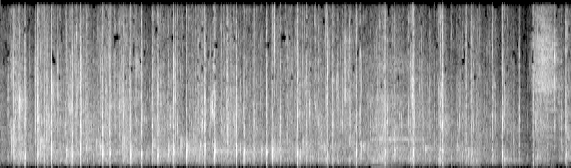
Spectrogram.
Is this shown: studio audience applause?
yes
